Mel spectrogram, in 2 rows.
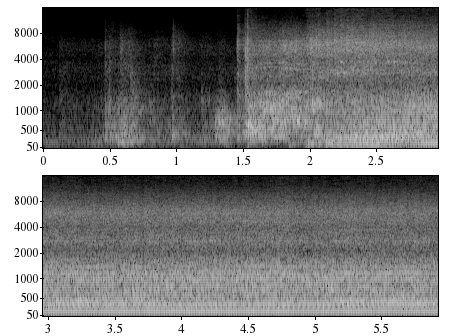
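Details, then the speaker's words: MTD riding mower with a twin-cylinder 20.5 HP Briggs & Stratton, which had been loping, then died and would not restart: short cranking, then catches and settles to a steady, even idle without hunting; throttle revs fine. "already did Idol find up sped it up and down with the throttle no issues"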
